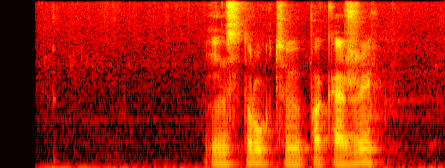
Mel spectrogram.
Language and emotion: Russian, neutral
